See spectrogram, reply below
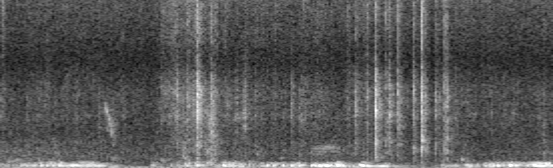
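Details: Throaty pigeon coos follow one another closely, bubbling low phrases with a few sharp clicks mixed in.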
